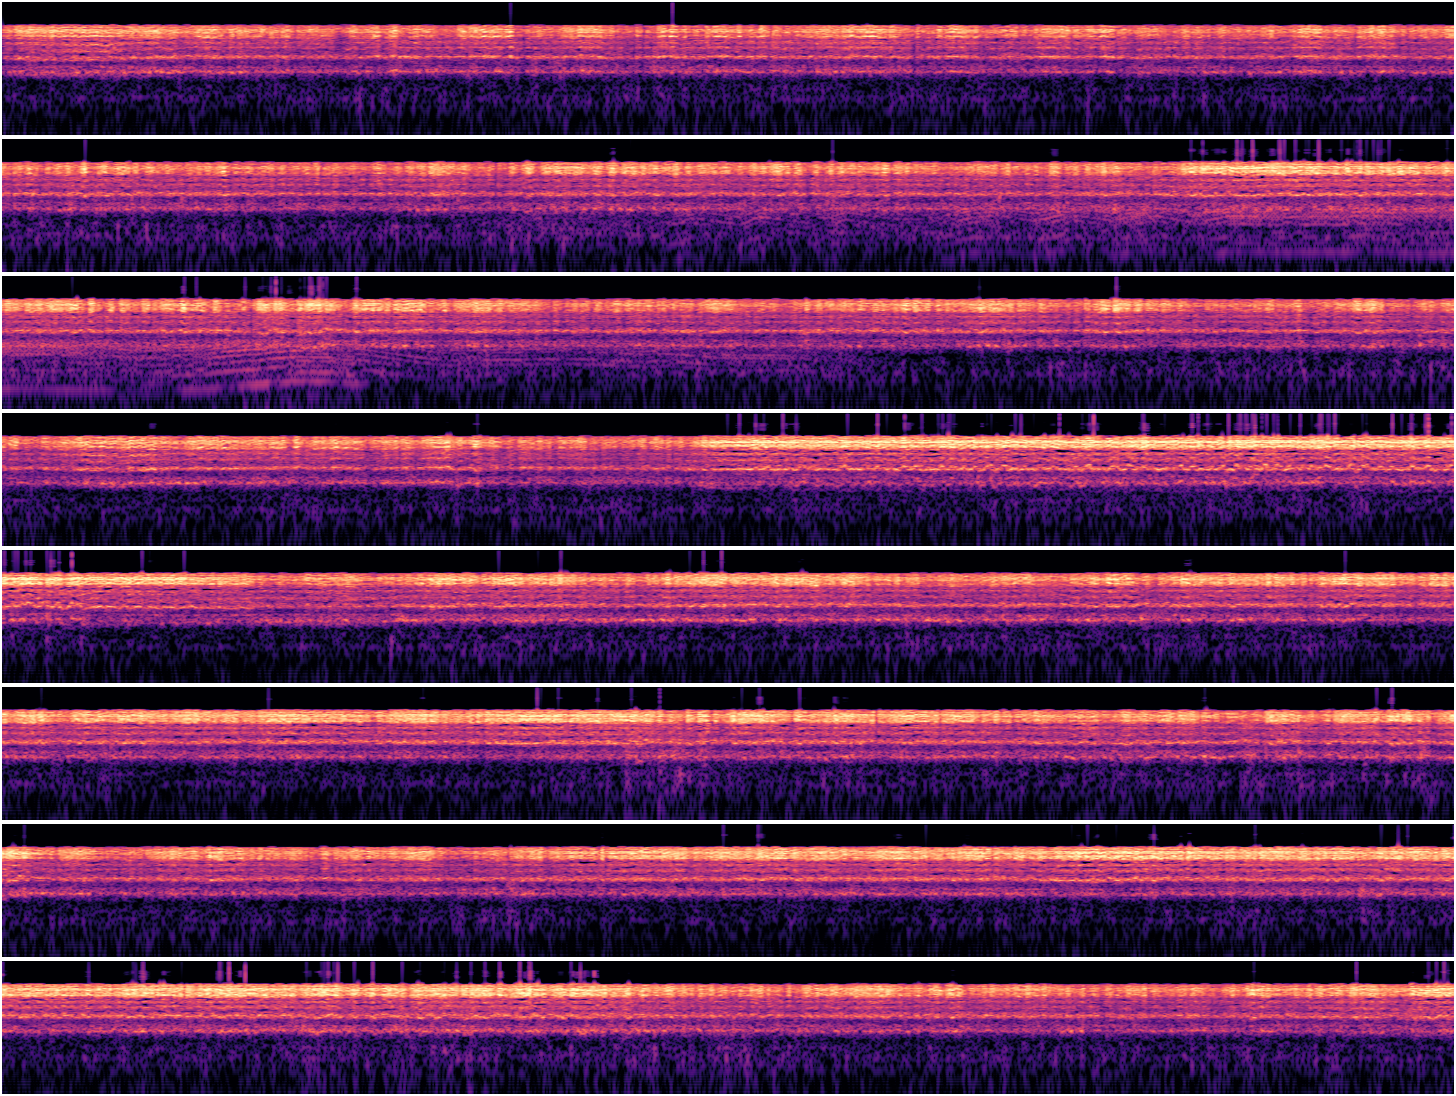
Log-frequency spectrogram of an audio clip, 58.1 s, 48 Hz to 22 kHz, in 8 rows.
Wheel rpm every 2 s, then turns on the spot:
230, 230, 230, 230, 230, 230, 230, 230, 230, 230, 230, 230, 230, 200, 200, 210, 230, 230, 230, 230, 230, 230, 230, 230, 230, 230, 230, 230, 230.
none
